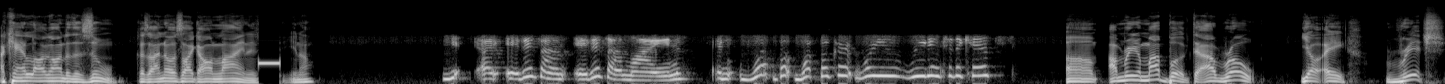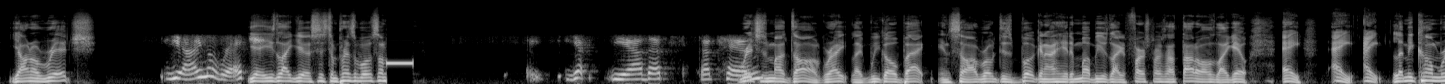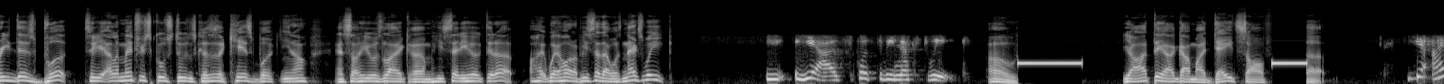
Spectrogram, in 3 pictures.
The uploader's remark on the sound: Phone Prank.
